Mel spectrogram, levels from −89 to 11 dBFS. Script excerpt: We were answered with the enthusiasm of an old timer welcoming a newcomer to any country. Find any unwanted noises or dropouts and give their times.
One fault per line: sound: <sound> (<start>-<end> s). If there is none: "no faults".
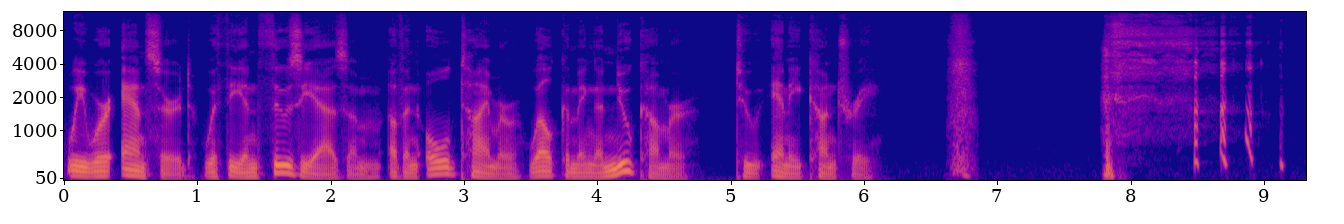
sound: sniff (6.6-6.9 s)
sound: laugh (7.8-9.2 s)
